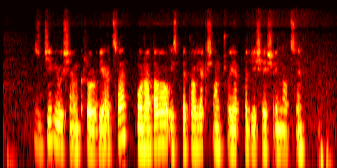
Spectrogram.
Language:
Polish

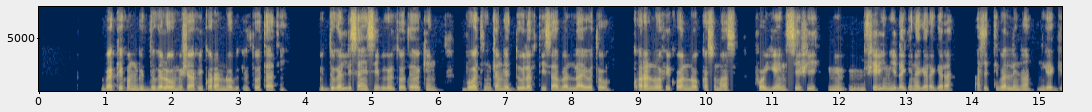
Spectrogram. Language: Oromo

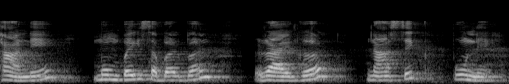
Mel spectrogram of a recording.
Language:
Sindhi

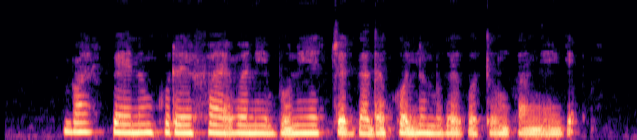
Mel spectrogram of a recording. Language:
Divehi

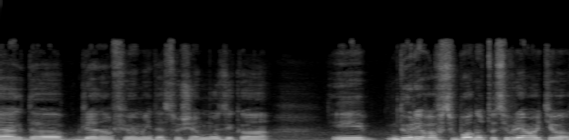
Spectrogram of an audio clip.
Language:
Bulgarian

